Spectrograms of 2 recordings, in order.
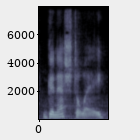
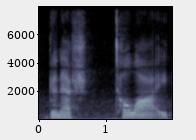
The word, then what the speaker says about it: Ganesh Talai: was actually from, because he kept saying Ganeshtale, and it was actually two separate words, and it was like Ganesh Talai.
